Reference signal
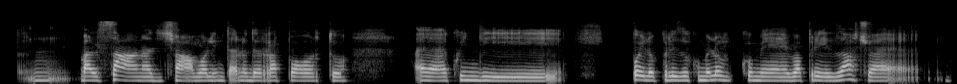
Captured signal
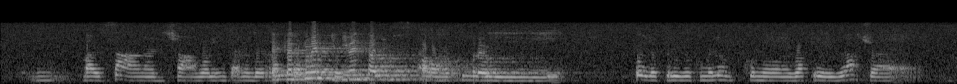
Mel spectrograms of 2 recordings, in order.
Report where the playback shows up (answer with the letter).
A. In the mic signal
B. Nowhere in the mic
A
